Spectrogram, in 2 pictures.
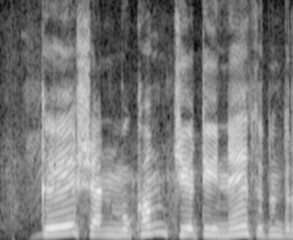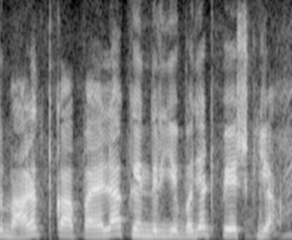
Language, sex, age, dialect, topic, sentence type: Hindi, male, 25-30, Marwari Dhudhari, banking, statement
